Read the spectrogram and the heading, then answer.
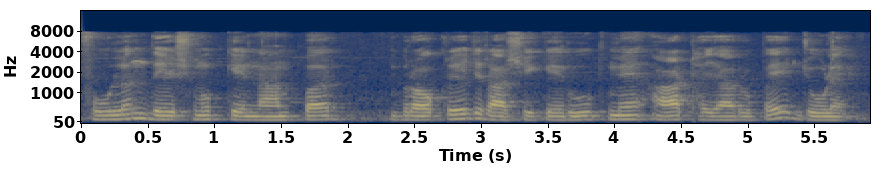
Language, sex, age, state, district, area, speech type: Hindi, male, 18-30, Rajasthan, Jaipur, urban, read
